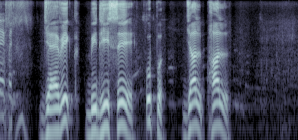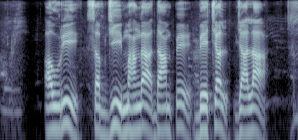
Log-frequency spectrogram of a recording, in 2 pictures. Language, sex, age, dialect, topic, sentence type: Bhojpuri, male, 25-30, Western, agriculture, statement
